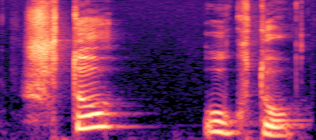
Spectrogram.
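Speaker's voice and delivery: slow, deliberate shto ou kto; Russian shto and kto. Shown as a demonstration. Teacher sums up the rule with shto ou kto, slowly. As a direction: set shto and kto apart word by word. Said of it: "il est d'abord inanimé ou animé".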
